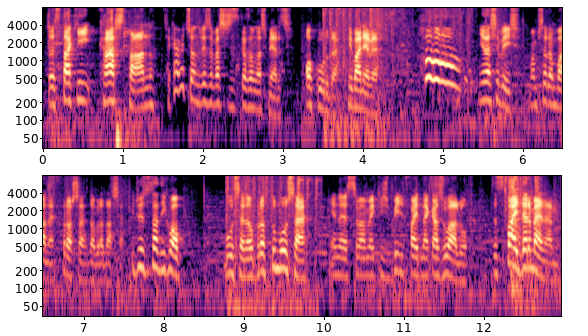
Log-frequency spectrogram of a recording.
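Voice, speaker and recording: A young man giving excited, teasing commentary while playing a game, often shouting at other players. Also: a little high, fast talker. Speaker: gaming YouTuber. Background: background music.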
